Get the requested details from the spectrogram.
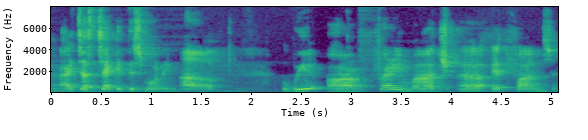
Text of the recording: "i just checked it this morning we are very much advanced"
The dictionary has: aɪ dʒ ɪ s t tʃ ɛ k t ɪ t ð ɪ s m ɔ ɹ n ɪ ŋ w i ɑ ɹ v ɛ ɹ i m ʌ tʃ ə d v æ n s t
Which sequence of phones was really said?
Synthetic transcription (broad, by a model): aɪ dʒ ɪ s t tʃ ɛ k ɪ t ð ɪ s m ɔ ɹ n ɪ ŋ w i ɑ ɹ v ɛ ɹ i m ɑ tʃ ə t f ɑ n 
